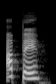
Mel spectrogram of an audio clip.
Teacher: La E con acento suena bien abierta.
